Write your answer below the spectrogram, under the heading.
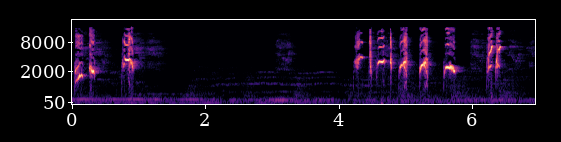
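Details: Greater green leafbird imitation-laden song used as a lure for other leafbirds: a few rising whistles, a quiet gap with low hum, then a fast burst of high chirps and upslurred whistles.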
